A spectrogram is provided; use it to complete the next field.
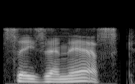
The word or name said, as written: Cezannesque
